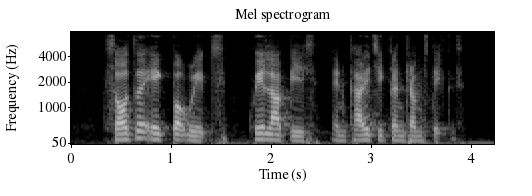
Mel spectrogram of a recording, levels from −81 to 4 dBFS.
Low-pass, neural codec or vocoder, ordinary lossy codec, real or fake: 7.2 kHz; vocoder, 44.1 kHz, 128 mel bands, Pupu-Vocoder; none; fake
